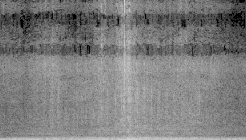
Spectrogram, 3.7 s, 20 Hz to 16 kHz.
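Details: Deep, steady low rumble with a brief rev and clean return to idle; the factory 305 V6 in a 1967 GMC half-ton pickup runs smoothly and evenly, first start after sitting for 20 years.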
